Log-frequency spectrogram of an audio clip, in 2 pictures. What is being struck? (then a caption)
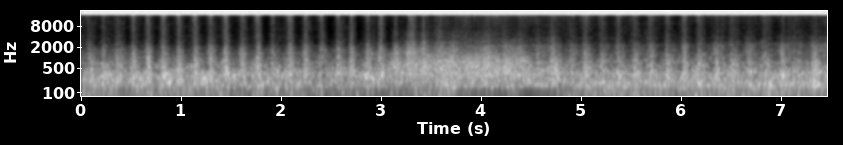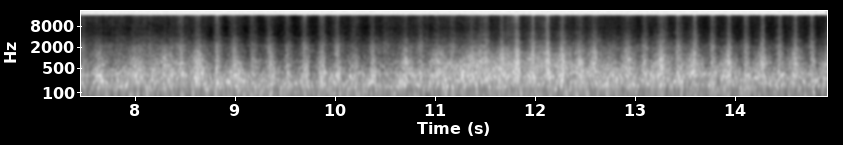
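Wet leather work boot scrubbed with a stiff-bristle brush. A worn brown leather work boot, on a foot and with a soapy, wet toe and upper, is scrubbed with a small wooden-handled stiff-bristle brush in short strokes. Rapid, fairly steady bristly scratches, about three per second, make a bright, hissy rubbing that briefly softens midway before the quick strokes resume.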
